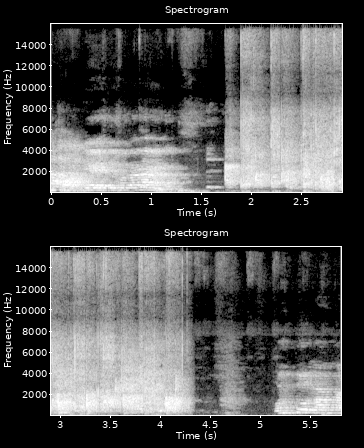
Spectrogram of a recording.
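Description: A classroom of students bursts into loud applause that lasts a few seconds, then stops abruptly. A teacher speaks before and after the clapping.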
